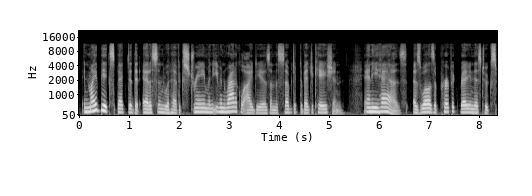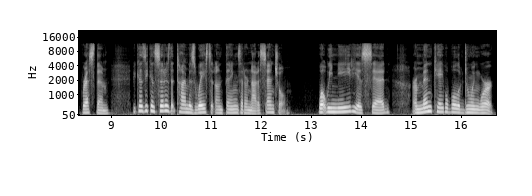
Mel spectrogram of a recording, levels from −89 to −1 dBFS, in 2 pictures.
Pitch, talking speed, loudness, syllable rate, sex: 165 Hz, 195 wpm, -18 LUFS, 5.8 syllables/s, female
